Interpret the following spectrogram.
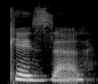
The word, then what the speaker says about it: kézzel: And the double version is kézzel.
